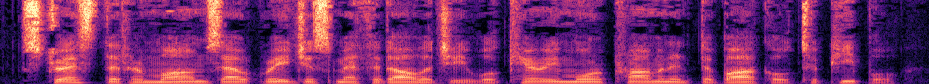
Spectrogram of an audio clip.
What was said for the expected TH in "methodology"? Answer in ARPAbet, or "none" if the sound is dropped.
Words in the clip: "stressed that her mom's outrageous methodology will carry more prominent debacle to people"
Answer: TH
